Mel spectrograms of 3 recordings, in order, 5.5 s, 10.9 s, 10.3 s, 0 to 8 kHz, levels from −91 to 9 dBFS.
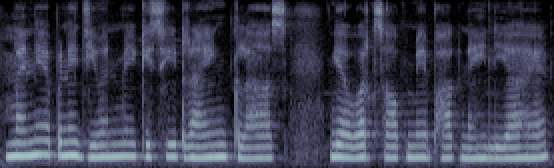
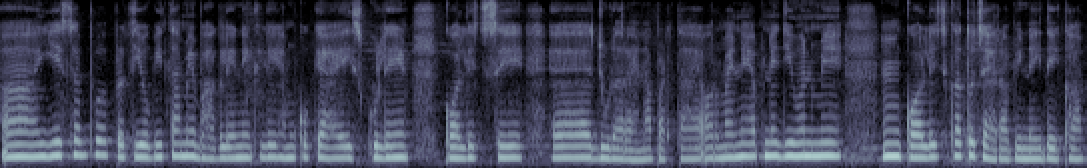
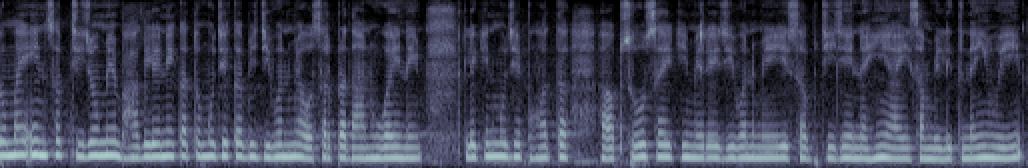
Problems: background sounds at intervals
